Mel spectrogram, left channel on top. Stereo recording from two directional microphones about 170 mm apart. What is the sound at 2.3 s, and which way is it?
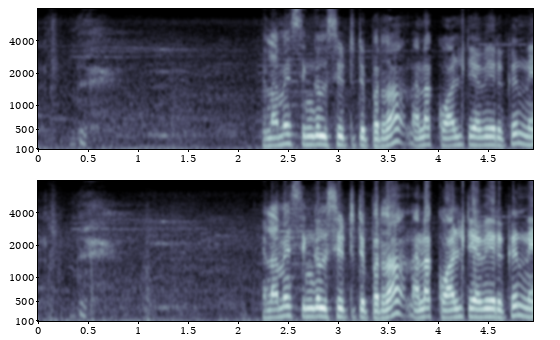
Speech, centre (ahead or behind).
